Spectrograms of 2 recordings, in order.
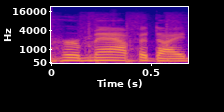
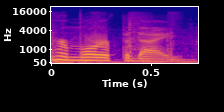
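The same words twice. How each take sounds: First: The word has its usual standard pronunciation. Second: The word is garbled, sounding like a superhero name. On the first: The speaker calls it right. "it's a hermaphrodite" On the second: The speaker calls it wrong. "not a hermaphrodite"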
